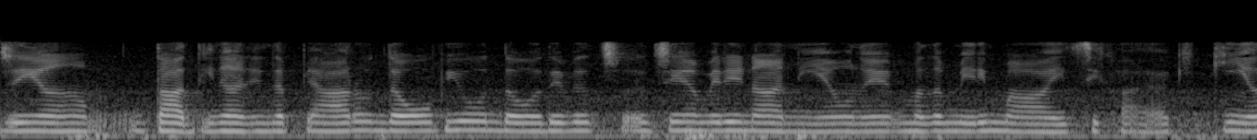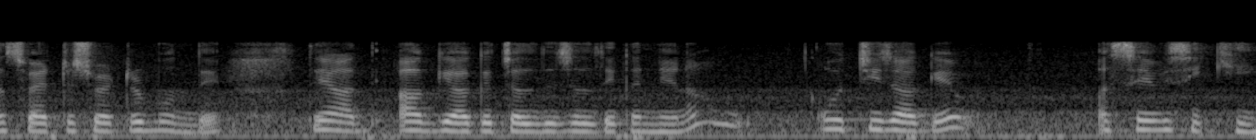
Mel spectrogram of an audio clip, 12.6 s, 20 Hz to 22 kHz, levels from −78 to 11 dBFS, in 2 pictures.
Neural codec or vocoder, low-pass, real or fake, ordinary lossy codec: none; 7.2 kHz; real; MP3, 48 kbps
